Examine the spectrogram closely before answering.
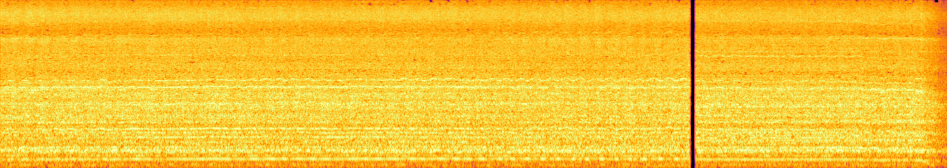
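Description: Electric mixer grinder running steadily, grinding soaked raw rice in its own soaking water into a smooth batter. It cuts out for an instant about ten seconds in, then is switched off near the end and winds down.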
